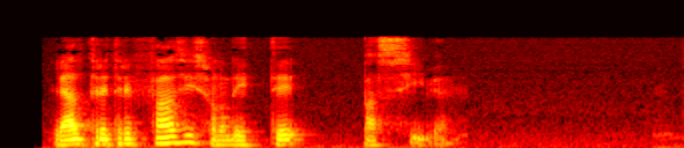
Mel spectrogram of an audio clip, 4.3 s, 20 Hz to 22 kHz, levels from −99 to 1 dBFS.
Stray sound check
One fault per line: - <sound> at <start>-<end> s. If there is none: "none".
none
